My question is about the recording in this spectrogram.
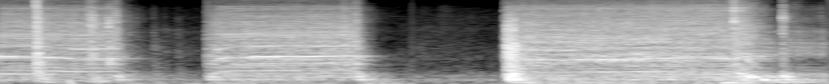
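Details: Driver's power window on a white Honda after reassembly, door panel hooked back up: steady, even motor whir in short runs, glass travels and stops cleanly with no grinding or binding; window works normally.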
